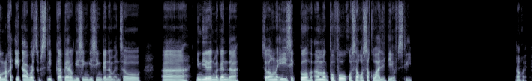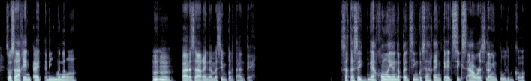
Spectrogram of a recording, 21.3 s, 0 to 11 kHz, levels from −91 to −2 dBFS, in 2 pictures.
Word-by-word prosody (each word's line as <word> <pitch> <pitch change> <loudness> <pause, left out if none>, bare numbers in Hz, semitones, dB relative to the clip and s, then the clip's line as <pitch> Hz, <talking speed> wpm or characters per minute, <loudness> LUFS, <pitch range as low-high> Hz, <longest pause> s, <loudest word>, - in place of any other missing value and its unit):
maka-8 105 +11 -1
hours 160 0 +2
of 155 - -8
sleep 155 0 -5
ka, 185 0 0
pero 130 -3 +1
gising-gising 120 -2 -4
ka 105 - -1
naman. 110 -3 -7
So, 130 -4 -3 0.4
ah, 125 -2 +1 0.2
hindi 135 +1 +4
rin 135 -2 +4
maganda. 125 -7 +1 0.5
So, - - +1
ang 145 0 +2
naisip 165 +5 -1
ko, 170 +1 +5
um, 145 -1 +4
magfo-focus 135 -1 +2
ako 130 - -2
sa - - -2
quality 100 -3 -2
of 90 - -23
sleep. 90 -2 -12 2.1
Okay. - - -11 0.3
So, 130 - +4
sa'kin 155 0 +5
kahit 135 0 +2
sabihin 135 -1 -1
mo 130 - +1
ng 125 -2 -3 1.5
Mm, 145 -9 +2 0.2
para 115 +1 +4
sakin, 100 -2 +2
ah, - - -4
mas 85 0 -8
importante. 95 -1 -10 1.7
Sa - - -3
kasi 155 -1 0
nga, 145 -1 +2
kung 160 -2 +3
ngayon 145 0 +4
napansin 135 0 -1
ko 130 - -6
sa'kin, 120 -2 -4
kahit 110 -2 -2
6 115 -4 -4
hours 100 -1 0
lang 95 -1 -1
yung 90 - -11
tulog 85 -2 -9
ko - - -11
130 Hz, 150 wpm, -22 LUFS, 110-145 Hz, 2.1 s, ko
